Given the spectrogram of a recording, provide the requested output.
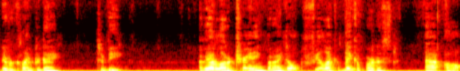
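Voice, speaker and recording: Pausing long and often, a woman talks at a fairly quick pace in a very deep, low voice with vocal fry and ordinary pitch variation. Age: 60s. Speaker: retired cosmetics worker and faith vlogger. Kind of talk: makeup tutorial. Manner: casual, chatty.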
